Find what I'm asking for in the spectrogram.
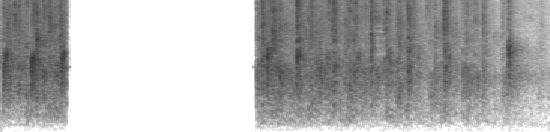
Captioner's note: applause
